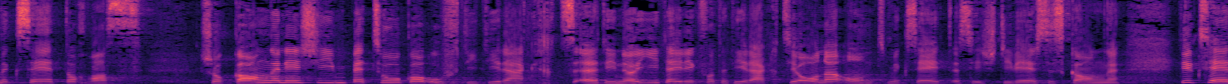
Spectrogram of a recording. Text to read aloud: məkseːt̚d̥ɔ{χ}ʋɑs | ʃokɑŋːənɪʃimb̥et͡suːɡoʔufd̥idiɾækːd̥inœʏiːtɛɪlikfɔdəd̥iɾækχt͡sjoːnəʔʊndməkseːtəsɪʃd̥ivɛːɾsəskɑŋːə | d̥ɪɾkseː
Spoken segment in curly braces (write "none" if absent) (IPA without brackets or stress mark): χ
